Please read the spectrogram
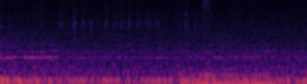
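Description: Faint dabbing and light scratching of a watercolour brush on paper, a few small ticks, over a steady low room hum.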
